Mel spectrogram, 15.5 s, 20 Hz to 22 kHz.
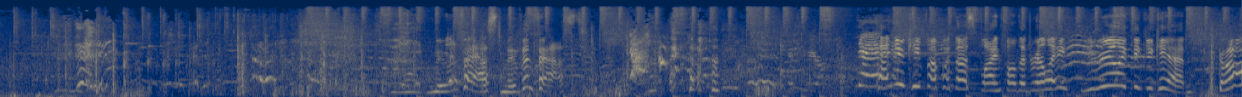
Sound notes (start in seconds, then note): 1.1 screaming; 7.6 screaming and laughing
